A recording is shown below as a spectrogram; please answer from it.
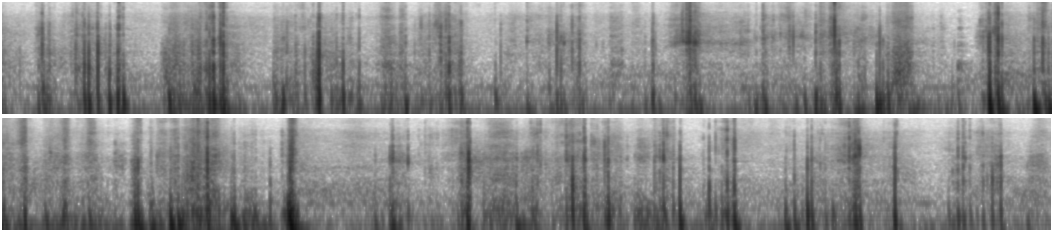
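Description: A pink floral beeswax-coated cotton food wrap, a thin, stiff, waxed fabric sheet, is held in both hands close to the mic while fingertips crinkle, scrunch and rub it. The result is a steady stream of quick, dry crackles and crinkles with soft papery rustling between them. Short, sharp bursts stand out amid a low, thumpy handling rumble.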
